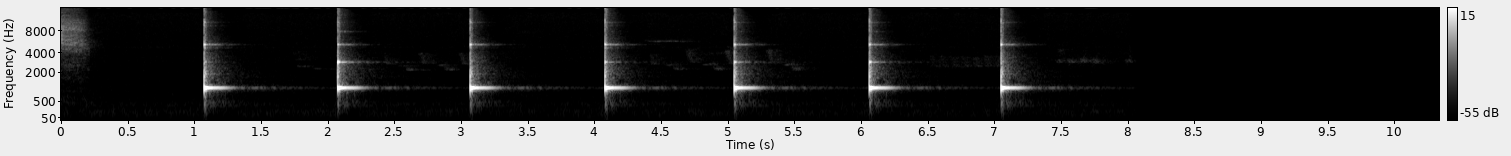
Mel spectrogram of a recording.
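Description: A wooden-barred mallet keyboard instrument struck with yarn mallets: the same note seven times, about once a second, each with a short ring. These are even full strokes, each stroke sounding the same, the correct technique for a full, dark tone.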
